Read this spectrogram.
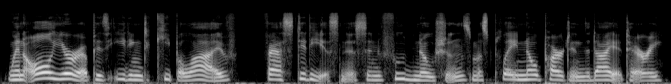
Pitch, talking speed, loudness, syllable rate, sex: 210 Hz, 170 wpm, -17 LUFS, 4.8 syllables/s, female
